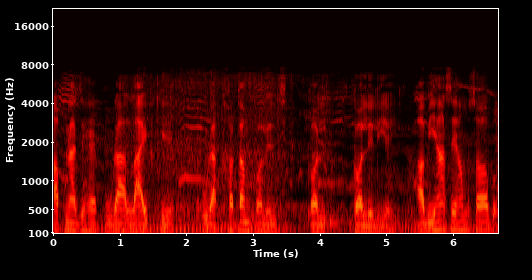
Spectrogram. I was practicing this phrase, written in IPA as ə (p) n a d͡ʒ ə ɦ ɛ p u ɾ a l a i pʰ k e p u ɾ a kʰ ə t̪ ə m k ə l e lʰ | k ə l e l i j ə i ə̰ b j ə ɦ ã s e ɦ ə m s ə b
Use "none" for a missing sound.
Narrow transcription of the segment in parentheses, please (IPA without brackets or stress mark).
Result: p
